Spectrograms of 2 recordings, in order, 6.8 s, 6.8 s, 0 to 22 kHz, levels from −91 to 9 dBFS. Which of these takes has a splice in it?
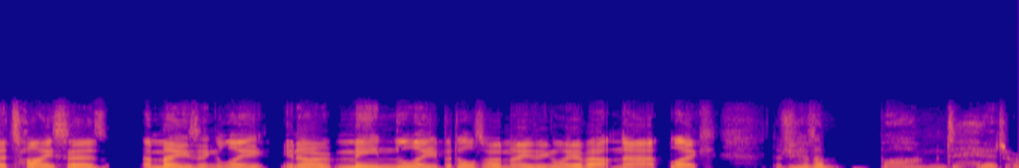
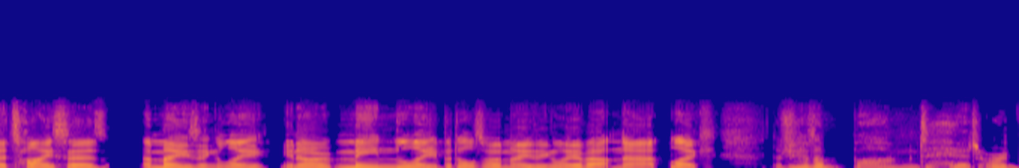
second; 1 cut; at 5.6 s

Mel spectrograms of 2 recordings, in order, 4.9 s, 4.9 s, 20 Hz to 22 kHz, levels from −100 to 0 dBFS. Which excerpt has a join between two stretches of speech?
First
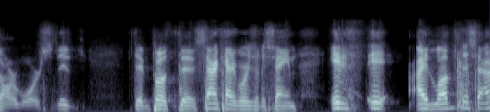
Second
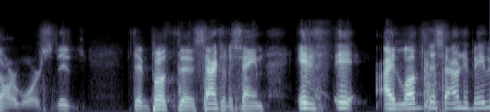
second; 1 cut; at 2.2 s

